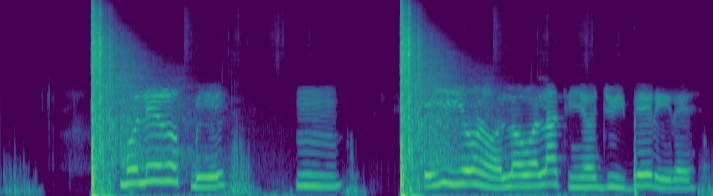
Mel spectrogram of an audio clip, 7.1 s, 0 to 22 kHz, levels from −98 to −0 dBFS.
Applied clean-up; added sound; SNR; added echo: none; Gunshot, gunfire; -1 dB; none.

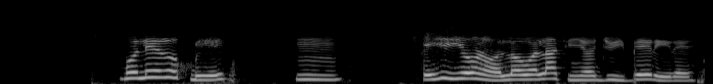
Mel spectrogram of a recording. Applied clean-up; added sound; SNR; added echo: neural mask model DeepFilterNet 3.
